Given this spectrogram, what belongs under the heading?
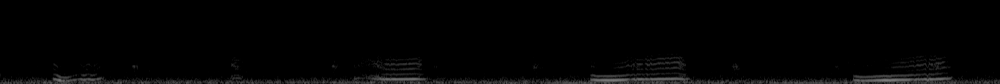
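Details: Sleeping rescue cat on a quiet holiday afternoon: soft, tonal, buzzing snores at uneven intervals over a quiet background; ordinary snoring.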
